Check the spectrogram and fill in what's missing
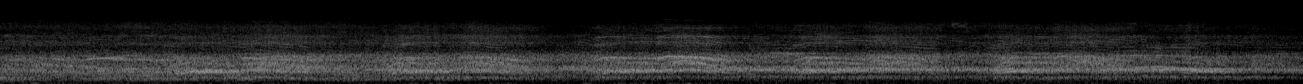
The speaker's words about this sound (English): We looped in Omar, Omar chants from the crowd, but what they were really yelling was, we want food, we want food, we're starving.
